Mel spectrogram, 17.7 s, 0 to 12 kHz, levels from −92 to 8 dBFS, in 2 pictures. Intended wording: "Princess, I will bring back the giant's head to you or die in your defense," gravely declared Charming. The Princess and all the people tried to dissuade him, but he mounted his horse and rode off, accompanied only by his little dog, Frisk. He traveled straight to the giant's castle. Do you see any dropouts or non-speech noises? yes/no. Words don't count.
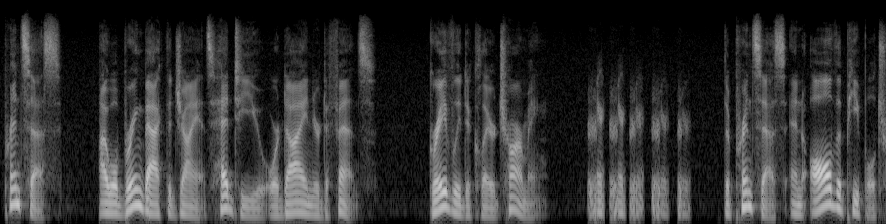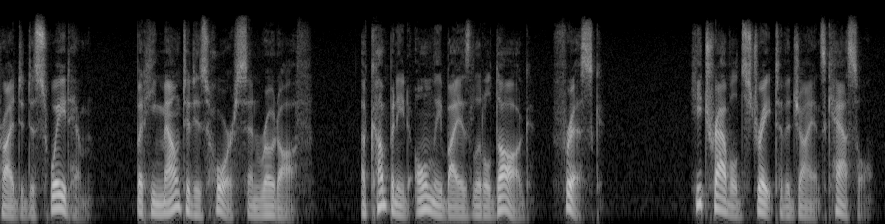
yes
